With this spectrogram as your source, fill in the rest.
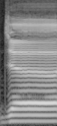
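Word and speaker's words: جَاءَ: আলিফ পরিমাণ টানতে হবে এরপরে জিম আলিফ জবর যা এখানেও জবরের বাম পাশে খালি আলিফ কিন্তু এই বামে হামজা আসার কারণে এখানে চার আলিফ টান হবে এটাকে মধ্যে মুত্তাসিল বলে এই যে উপরে চিহ্ন দেওয়া এটা থাকলে চার আলিফ পরিমাণ টেনে পড়তে হয় নুন সদ জবর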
